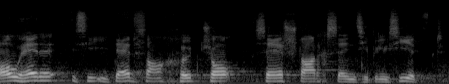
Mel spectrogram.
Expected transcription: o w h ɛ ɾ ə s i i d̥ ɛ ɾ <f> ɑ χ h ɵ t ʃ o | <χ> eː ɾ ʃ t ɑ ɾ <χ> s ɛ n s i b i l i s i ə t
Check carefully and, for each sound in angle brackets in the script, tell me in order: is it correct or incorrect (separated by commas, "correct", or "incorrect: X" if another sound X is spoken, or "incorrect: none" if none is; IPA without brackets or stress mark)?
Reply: incorrect: s, incorrect: s, correct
